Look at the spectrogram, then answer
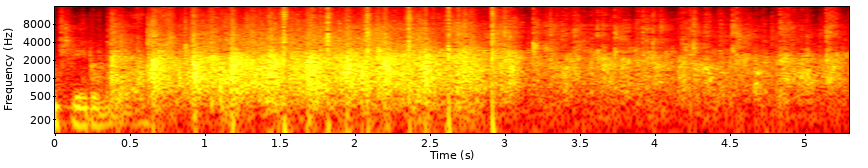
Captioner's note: attendees applauding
